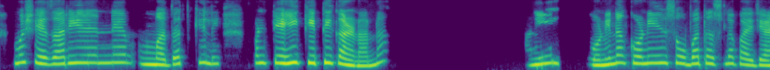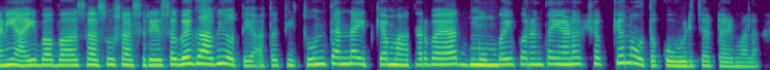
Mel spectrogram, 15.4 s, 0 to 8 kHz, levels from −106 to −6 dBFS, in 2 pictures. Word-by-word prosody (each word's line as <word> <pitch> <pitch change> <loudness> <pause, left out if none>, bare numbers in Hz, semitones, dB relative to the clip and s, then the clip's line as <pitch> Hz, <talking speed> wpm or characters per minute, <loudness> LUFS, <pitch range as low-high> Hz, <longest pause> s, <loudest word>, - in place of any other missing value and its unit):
मग 320 - 0
शेजाऱ्यांनी 320 +3 -1 0.3
मदत 265 +4 0
केली. 310 -4 -3 0.3
पण 320 0 -1
तेही 315 +1 +6
किती 320 0 +4
करणार 210 -7 +3
ना? 330 +10 -4 1.4
आणि 265 +8 +1 0.3
कोणी 225 +2 +4
ना 320 +4 +1
कोणी 310 +1 +1
सोबत 290 -2 -2
असलं 285 +1 -3
पाहिजे 225 -3 -2
आणि 215 +2 +4
आई-बाबा, 220 +1 +1
सासू-सासरे 230 -1 -1
सगळे 250 +5 +3
गावी 275 0 +3
होते. 225 -6 -2
आता 210 +2 -8
तिथून 235 +4 -1
त्यांना 275 0 0
इतक्या 250 -1 -4
म्हातारवयात 245 +1 0
मुंबईपर्यंत 245 +2 +3
येणं 260 0 +1
शक्य 270 +4 -3
नव्हतं 260 -10 -2
कोव्हिडच्या 195 0 -2
टाईमाला. 175 -1 -7
250 Hz, 130 wpm, -22 LUFS, 225-290 Hz, 1.4 s, तेही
